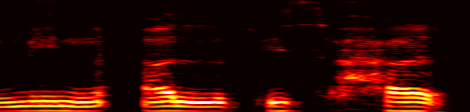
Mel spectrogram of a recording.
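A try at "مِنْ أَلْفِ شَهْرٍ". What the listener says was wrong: জি, এখানে আল ফিসা হার হয়ে যাচ্ছে। বুঝতে পারছেন? আল ফিসার, শাহ, শাহ, শাহ, শাহ বলে শেষে হালকা করে র করে দেবেন। ফিসা হারের মতো লাগবে শুনতে, কিন্তু ফিসা হার হবে না। আল ফিসার। আল ফিসার।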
